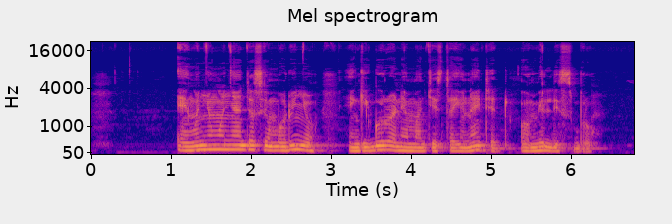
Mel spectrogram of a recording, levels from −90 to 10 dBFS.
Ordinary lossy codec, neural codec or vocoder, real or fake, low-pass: none; none; real; none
